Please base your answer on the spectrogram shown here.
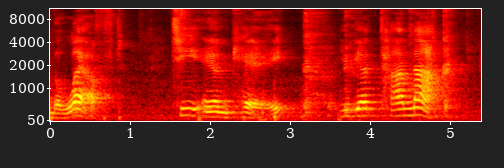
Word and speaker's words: Tanakh: tnk you get tanak the k sound at the end of a syllable is softened from k to well if it were a koof it wouldn't be but this is not a coup it's a cough a little technicality so tanak becomes tanaka okay so you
